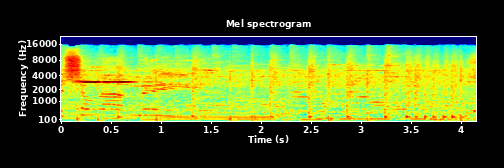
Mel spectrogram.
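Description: A live rock band playing loud: electric guitars and a drum kit, with a cymbal crash at the start.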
